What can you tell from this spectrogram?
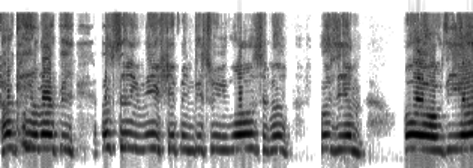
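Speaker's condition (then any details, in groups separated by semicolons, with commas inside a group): Cerebral palsy; from birth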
